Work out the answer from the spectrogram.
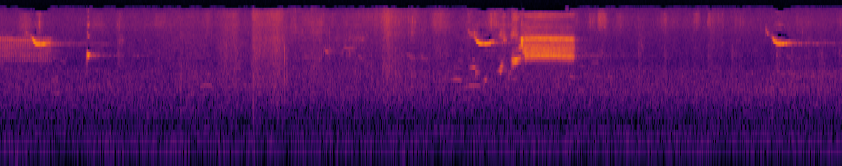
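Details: A lone red-winged blackbird hiding in a bush gives a few high, sharp downslurred whistles several seconds apart, plus one brief buzzy rasp, over a soft outdoor hiss.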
